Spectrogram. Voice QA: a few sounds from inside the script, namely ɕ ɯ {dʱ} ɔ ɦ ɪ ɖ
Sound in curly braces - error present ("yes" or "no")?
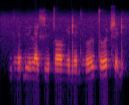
yes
